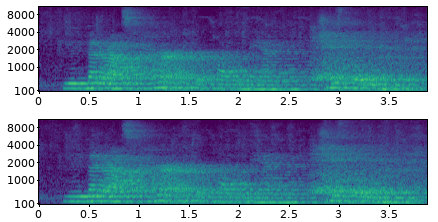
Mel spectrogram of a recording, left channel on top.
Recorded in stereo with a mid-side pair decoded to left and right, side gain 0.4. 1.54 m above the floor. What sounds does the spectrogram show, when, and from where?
0.2 s a woman speaking: 45° left, 1.0 m
2.6 s breathing: straight ahead, 1.0 m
